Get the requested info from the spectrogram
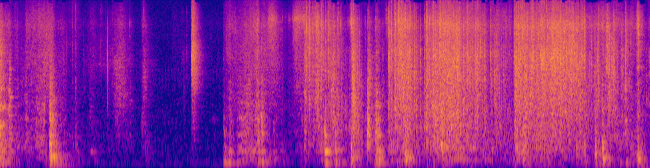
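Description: Cardboard box flaps being pulled open with a few scrapes and knocks, then, from about three seconds in, clear plastic cushion packing crinkling loudly and continuously as a hand rummages through it.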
